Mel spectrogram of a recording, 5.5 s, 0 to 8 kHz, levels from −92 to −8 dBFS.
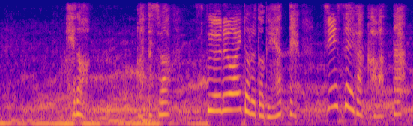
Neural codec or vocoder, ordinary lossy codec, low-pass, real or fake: codec, 16 kHz, 4 kbps, FunCodec, trained on Chinese and English, 50 frames a second; AAC, 48 kbps; 7.2 kHz; fake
